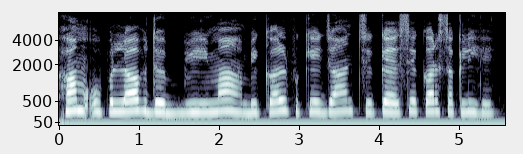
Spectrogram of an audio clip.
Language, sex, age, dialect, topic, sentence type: Magahi, female, 36-40, Central/Standard, banking, question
